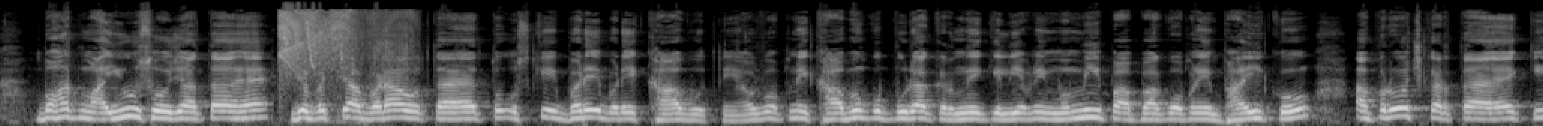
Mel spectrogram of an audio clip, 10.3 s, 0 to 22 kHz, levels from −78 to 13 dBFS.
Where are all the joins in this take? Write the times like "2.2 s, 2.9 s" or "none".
1.8 s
